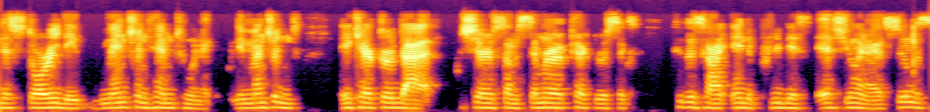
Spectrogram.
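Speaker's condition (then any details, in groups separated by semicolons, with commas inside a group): No condition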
